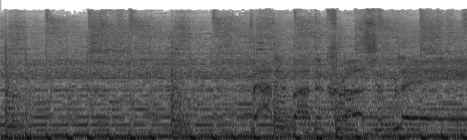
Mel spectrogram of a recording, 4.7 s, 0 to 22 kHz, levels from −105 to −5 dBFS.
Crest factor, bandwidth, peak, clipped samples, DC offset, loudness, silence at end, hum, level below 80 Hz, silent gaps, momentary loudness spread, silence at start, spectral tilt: 12 dB; 17 kHz; -2 dBFS; under 0.1%; under 0.1%; -14 LUFS; 0 s; none; -20 dBFS; none; 2 LU; 0 s; -4 dB/octave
